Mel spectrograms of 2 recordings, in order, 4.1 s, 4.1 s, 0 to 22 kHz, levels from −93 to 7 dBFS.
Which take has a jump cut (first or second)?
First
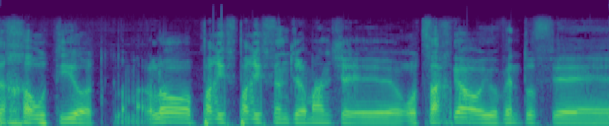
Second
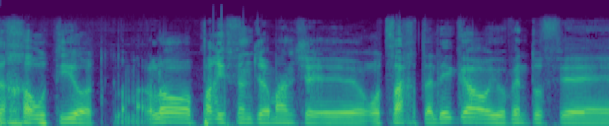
first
